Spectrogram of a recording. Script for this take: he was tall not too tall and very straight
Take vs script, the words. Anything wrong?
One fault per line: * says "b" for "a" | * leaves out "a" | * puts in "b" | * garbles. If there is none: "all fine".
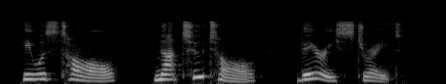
* leaves out "and"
